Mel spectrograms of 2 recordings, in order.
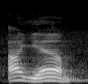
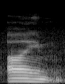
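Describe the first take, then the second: First: It is said as two separate full words. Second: It is said as one contracted syllable. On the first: "I am se torna I'm" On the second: "se torna I'm"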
